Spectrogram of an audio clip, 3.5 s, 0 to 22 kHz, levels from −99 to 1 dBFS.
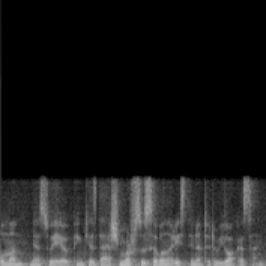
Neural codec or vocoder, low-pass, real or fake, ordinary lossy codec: codec, 16 kHz, 0.7 kbps, FocalCodec; 7.2 kHz; fake; MP3, 64 kbps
